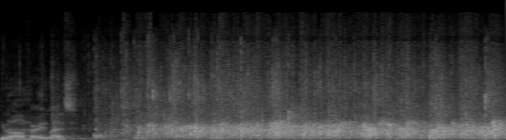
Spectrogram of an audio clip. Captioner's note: audience applauds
